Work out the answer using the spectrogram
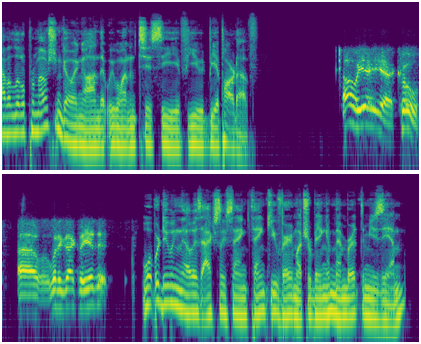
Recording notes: On the phone.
